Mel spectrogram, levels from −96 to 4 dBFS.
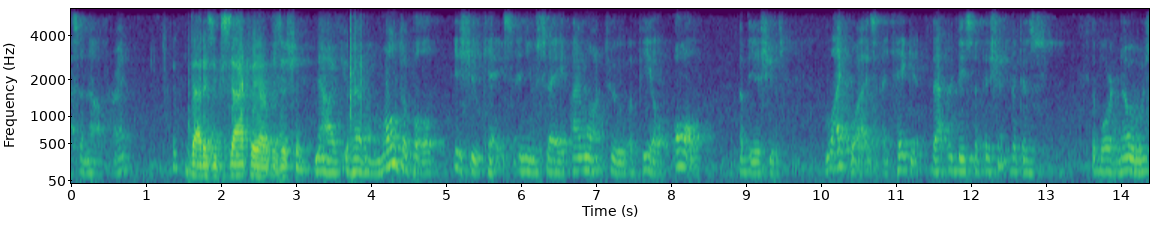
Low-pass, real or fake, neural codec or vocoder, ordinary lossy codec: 5.4 kHz; fake; codec, 16 kHz, 8 kbps, FreqCodec, smaller model; Opus, 24 kbps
